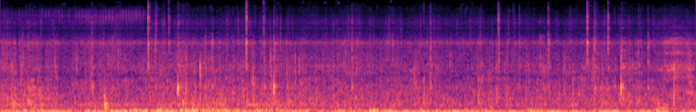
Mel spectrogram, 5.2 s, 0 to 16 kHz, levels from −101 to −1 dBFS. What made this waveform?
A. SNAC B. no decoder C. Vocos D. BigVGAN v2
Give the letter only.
D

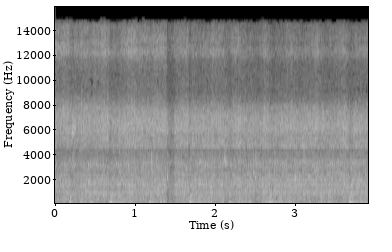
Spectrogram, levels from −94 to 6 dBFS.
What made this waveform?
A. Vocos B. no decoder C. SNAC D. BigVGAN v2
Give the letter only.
B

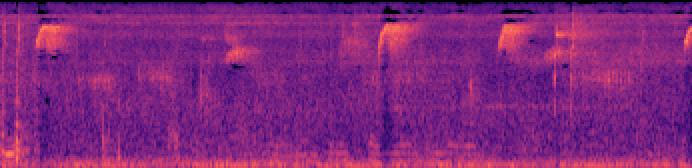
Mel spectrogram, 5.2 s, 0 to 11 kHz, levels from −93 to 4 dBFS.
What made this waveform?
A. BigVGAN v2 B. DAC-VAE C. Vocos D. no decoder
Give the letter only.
A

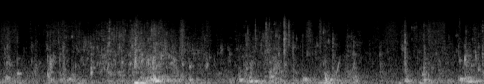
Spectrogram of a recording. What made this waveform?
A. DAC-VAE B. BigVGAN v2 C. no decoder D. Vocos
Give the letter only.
C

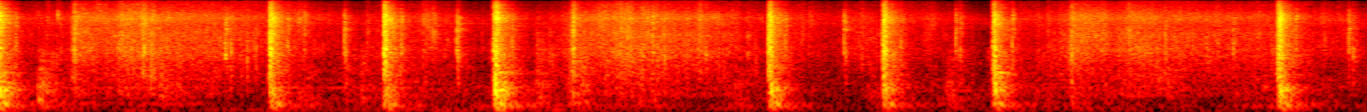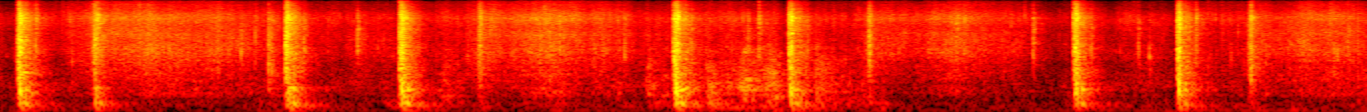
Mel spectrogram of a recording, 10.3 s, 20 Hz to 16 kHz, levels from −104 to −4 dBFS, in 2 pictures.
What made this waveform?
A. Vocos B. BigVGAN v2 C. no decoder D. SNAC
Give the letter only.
B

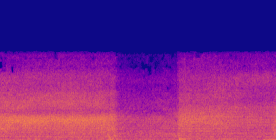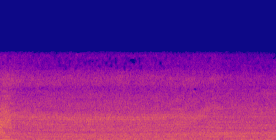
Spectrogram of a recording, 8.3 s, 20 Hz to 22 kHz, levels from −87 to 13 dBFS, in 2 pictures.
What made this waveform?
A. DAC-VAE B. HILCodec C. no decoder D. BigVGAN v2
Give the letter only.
D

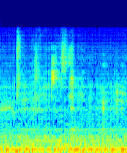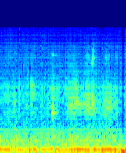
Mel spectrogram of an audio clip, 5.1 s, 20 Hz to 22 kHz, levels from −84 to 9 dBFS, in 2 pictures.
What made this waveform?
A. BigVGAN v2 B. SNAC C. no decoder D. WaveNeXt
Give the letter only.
A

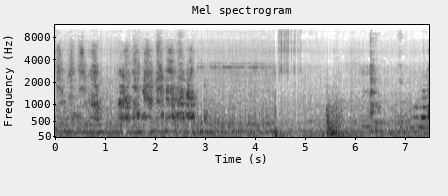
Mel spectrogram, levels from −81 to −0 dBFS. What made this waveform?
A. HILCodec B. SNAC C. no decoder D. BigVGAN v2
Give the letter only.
D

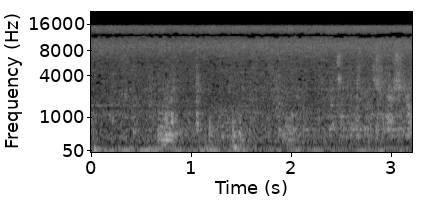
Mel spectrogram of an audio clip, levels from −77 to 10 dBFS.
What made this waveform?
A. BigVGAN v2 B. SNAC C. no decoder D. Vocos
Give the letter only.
C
